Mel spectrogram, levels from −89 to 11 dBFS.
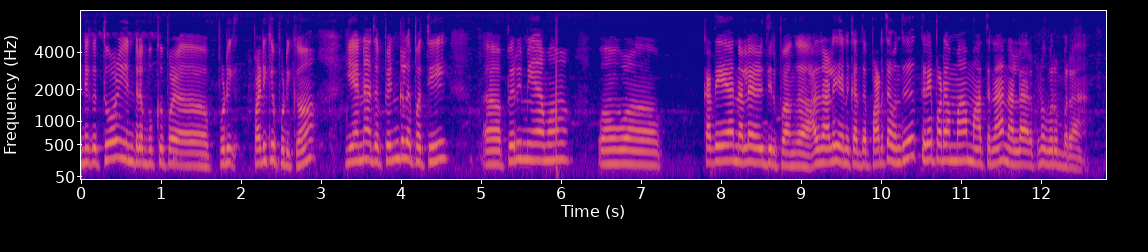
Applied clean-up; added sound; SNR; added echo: none; none; none; none.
